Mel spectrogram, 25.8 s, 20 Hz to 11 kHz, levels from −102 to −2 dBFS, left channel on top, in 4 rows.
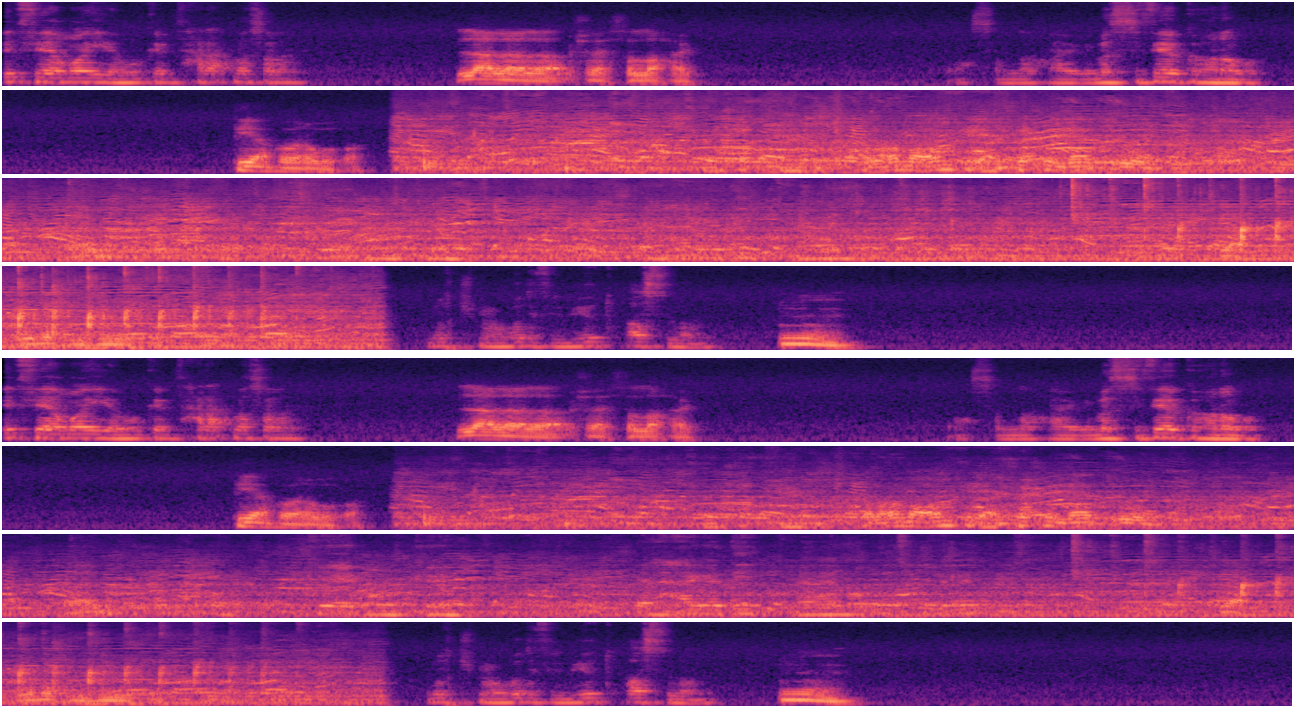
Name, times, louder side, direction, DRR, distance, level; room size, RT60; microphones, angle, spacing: voice 1, 0.0-1.5 4.8-6.3 9.9-10.6 11.3-11.7 13.9-14.1 14.4-15.2 16.1-18.0 21.5-22.9, right 1 dB, 20° right, 2.5 m, -35 dB
voice 2, 2.3-3.4 7.6-8.3 10.7-12.3 13.2-13.5 19.0-19.2 19.4-20.3 23.3-23.6, left 1 dB, 15° left, 0.4 m, -28 dB
sound 1, 8.4-21.3, left 6 dB, 85° left, 0.5 m, -29 dB
4.8 x 2.3 x 2.4 m
head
